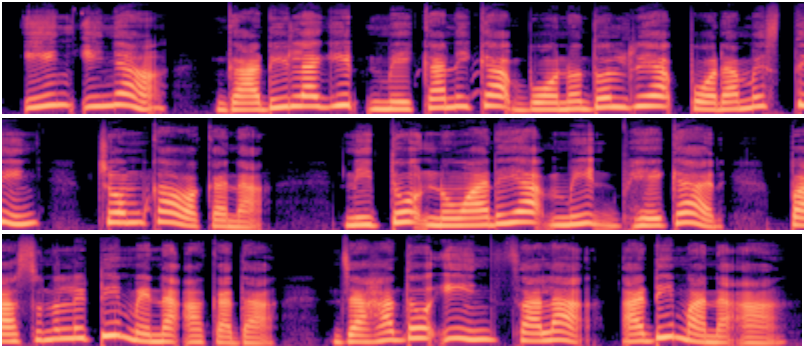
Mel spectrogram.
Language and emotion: Santali, happy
